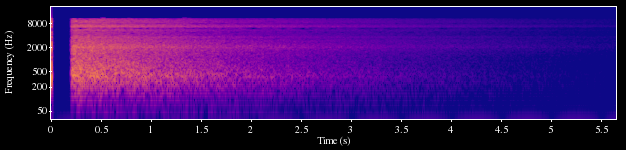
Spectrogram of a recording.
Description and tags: This is a random synthesized click-sound followed by a reverb with 200 ms pre-delay. I used Cubase RoomWorks and RoomWorks SE for the reverb, Synth 1 for the click and various plugins to master the samples a little. Still they sound pretty unprocessed so you can edit them to fit your needs.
